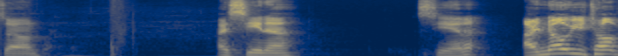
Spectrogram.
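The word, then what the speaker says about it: Siena: I know you told me how to pronounce it. Hi. Welcome in. Nope. Yep. Put that away there. See Anna.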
